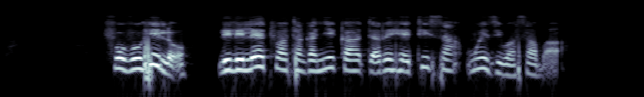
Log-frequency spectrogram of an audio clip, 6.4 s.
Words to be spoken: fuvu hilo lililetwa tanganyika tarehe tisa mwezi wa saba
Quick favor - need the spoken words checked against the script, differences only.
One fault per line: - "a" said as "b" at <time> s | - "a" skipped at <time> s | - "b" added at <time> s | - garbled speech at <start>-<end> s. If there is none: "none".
none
